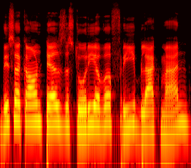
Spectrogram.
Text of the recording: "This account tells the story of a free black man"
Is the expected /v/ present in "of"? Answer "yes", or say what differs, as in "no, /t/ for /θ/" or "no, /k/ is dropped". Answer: yes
